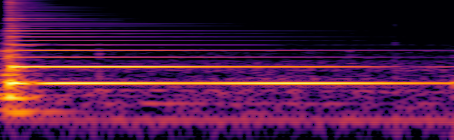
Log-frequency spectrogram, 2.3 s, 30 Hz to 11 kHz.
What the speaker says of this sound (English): place your middle finger on the 5th fret of your B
